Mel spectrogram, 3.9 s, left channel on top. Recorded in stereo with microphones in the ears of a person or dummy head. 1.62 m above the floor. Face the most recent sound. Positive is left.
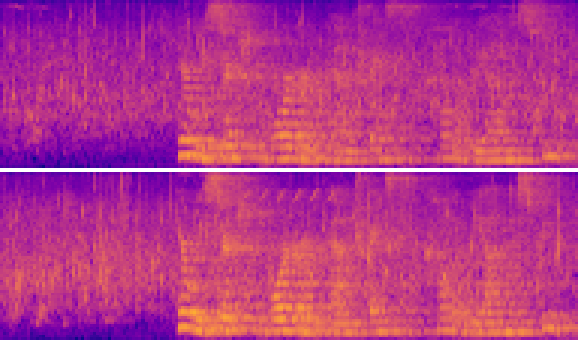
turn(degrees=-60)  # may be behind; listen again after turning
